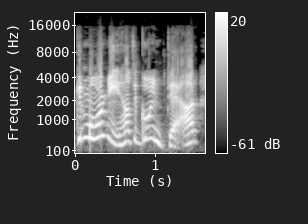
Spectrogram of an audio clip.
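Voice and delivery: mock a chirpy hello to dad; sing-song greeting. Retelling Elena greeting Rick, a light chirpy mock voice. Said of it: "and he's like".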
